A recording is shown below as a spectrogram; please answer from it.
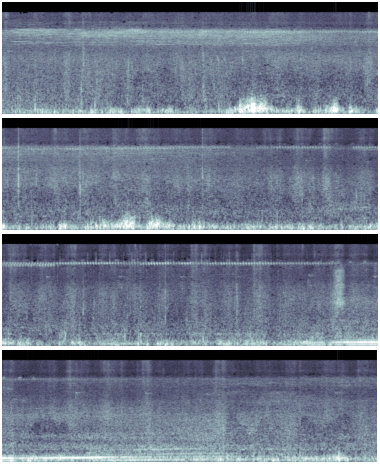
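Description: Footsteps on grass and handling noise from a hand-held phone being carried, with a few louder low thumps about five and ten seconds in, over faint outdoor ambience. A thin steady high tone runs through the first half, and a low hum comes in for a few seconds near the end.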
